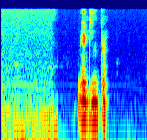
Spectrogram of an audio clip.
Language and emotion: Russian, neutral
